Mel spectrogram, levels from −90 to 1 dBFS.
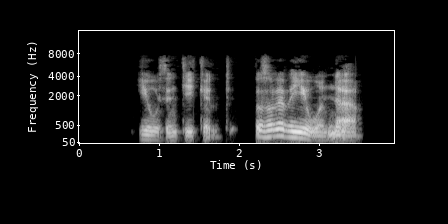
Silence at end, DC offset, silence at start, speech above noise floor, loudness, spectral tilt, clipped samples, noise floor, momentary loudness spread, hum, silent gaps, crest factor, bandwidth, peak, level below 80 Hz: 0.45 s; under 0.1%; 0.75 s; over 72 dB; -18 LUFS; -5 dB/octave; under 0.1%; under -90 dBFS; 12 LU; none; 1.99-2.19 s; 18 dB; 7.8 kHz; -2 dBFS; -60 dBFS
